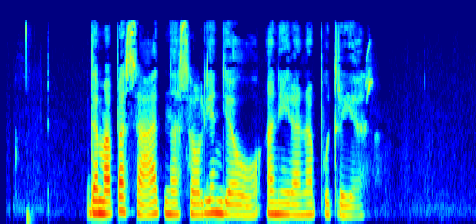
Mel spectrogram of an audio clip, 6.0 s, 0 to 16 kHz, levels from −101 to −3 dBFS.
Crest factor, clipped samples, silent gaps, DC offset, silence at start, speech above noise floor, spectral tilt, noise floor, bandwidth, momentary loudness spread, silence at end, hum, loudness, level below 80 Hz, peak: 22 dB; under 0.1%; none; under 0.1%; 0.3 s; 49 dB; -5.5 dB/octave; -76 dBFS; 11.5 kHz; 16 LU; 1.3 s; none; -27 LUFS; -70 dBFS; -6 dBFS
